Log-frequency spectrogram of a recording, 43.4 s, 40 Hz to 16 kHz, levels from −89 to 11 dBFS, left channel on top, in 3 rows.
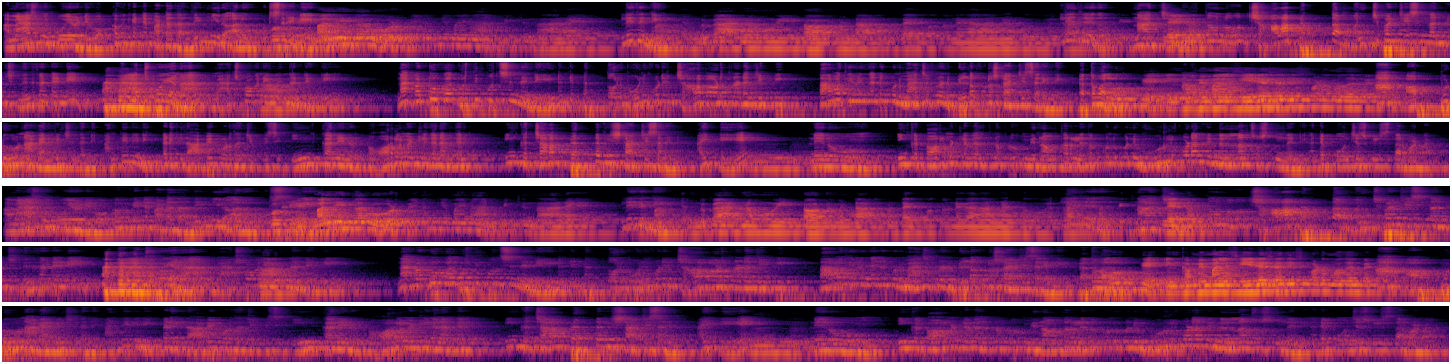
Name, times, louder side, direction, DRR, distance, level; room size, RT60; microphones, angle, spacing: voice 1, 0.0-3.1 6.2-6.7 10.6-15.3 15.6-17.9 18.4-20.2 20.5-22.3 22.7-25.7 26.3-26.4 28.2-33.6 34.0-36.4 37.0-37.6 37.9-43.2, left 2 dB, 80° left, 4 dB, 0.4 m, -35 dB
voice 2, 2.7-5.9 6.4-11.1 11.3-12.0 15.5-16.0 17.0-17.3 25.5-28.4 36.4-37.1, right 2 dB, 50° right, 1 dB, 0.4 m, -32 dB
3.2 x 2.8 x 2.3 m, 1.5 s
head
